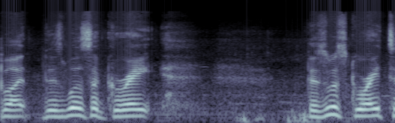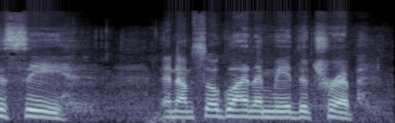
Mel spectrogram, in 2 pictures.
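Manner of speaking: out of breath. On a day trip from Las Vegas, out of breath. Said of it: "I am out of breath".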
